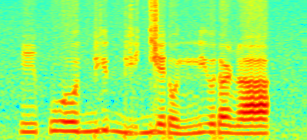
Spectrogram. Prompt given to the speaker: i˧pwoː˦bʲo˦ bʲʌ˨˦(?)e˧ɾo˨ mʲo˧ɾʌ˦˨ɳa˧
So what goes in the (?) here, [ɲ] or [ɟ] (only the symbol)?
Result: ɟ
